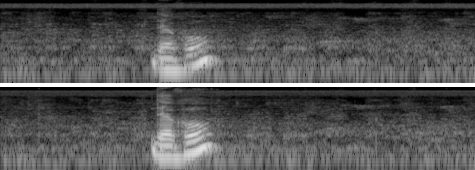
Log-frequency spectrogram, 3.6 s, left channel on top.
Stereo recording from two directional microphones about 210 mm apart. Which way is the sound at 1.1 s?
35° right (ahead or behind).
